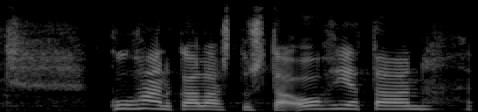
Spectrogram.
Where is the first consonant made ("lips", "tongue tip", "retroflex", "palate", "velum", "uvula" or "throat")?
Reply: velum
